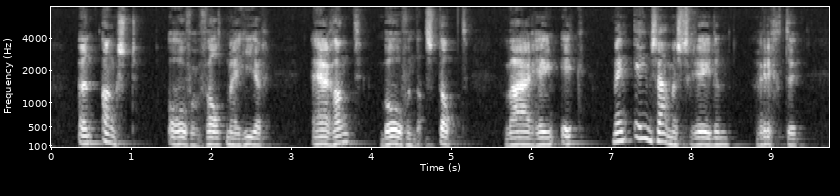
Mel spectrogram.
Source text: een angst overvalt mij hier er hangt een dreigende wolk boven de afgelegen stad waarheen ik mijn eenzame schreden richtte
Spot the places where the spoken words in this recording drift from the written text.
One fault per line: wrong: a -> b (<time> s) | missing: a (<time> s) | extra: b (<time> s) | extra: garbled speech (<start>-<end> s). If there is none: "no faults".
missing: een dreigende wolk (3.9 s)
missing: afgelegen (4.7 s)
